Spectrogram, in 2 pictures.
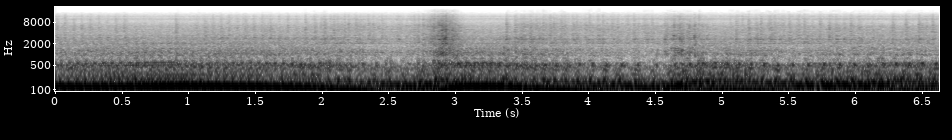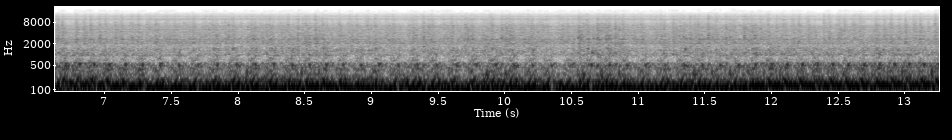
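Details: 1975 Chevy Nova stock small-block V8, sat 35 years, no fan or belt, seized water pump, brief run: loud open-header blips settling to a fast, steady idle, no knocks or ticks; high idle from vacuum leaks, possibly seized throttle cable.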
